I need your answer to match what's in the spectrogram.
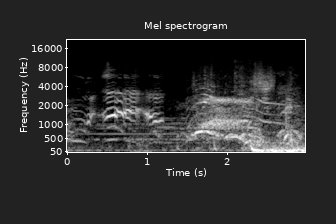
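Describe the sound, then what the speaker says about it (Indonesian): Baby crying loudly and insistently in wavering wails, close up, with overlapping voices and a rise in background commotion toward the end. "mereka pun telah mendengar suara tangisan bayi"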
